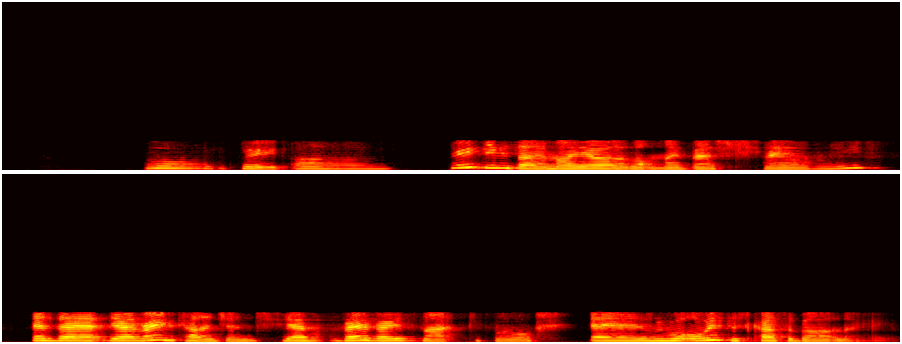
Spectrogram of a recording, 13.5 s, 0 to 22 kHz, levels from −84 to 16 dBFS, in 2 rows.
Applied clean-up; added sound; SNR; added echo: neural mask model DeepFilterNet 3.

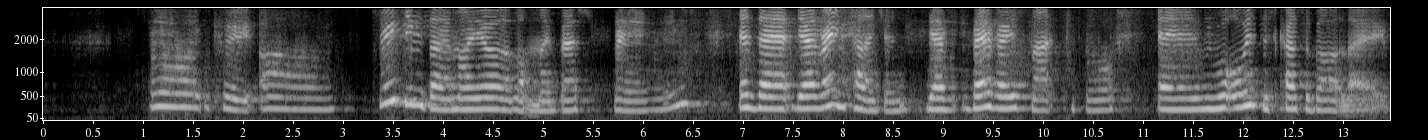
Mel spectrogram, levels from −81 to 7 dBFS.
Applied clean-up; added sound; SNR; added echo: neural separator model SepFormer DNS4.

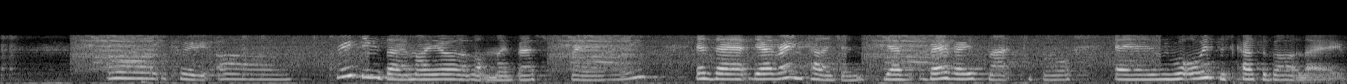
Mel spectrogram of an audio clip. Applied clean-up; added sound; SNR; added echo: none; Tools; 10 dB; reverberation time 2.2 s.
